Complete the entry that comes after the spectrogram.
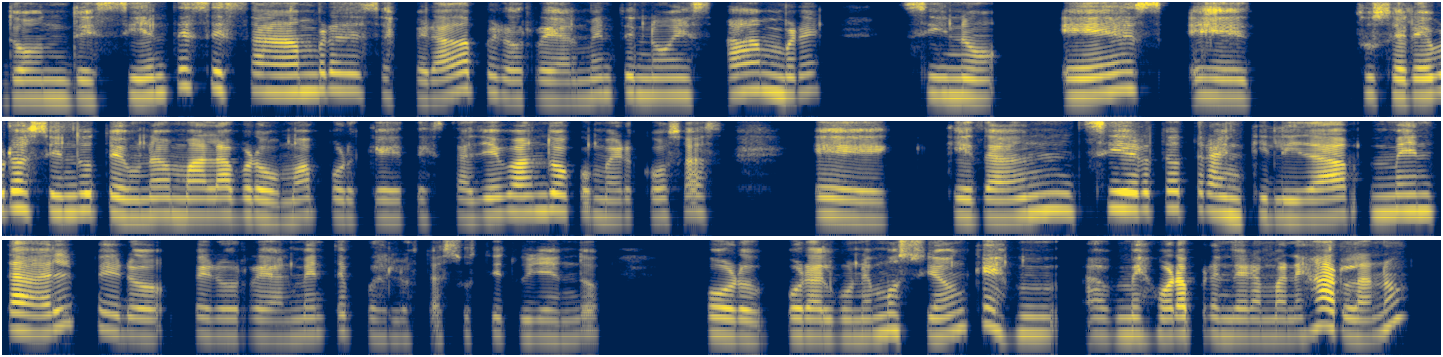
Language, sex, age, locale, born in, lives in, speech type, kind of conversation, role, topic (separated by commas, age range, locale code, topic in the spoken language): Spanish, female, 45-49, es-VE, Venezuela, United States, conversation, advice, advisor, ¿En qué momentos y de qué manera comes cuando estás estresado(a) o con emociones intensas?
